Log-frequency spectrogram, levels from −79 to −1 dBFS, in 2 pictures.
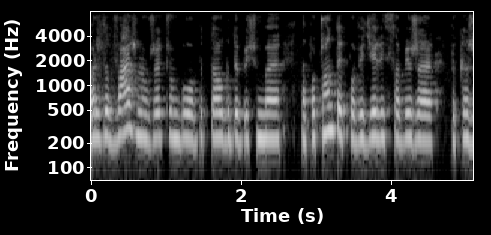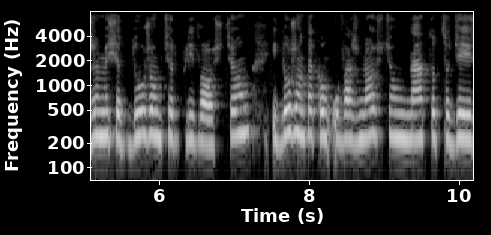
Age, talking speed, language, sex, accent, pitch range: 40-59, 135 wpm, Polish, female, native, 210-240 Hz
